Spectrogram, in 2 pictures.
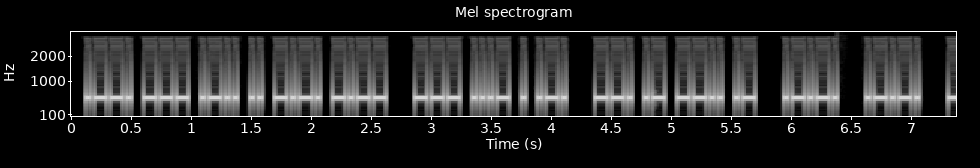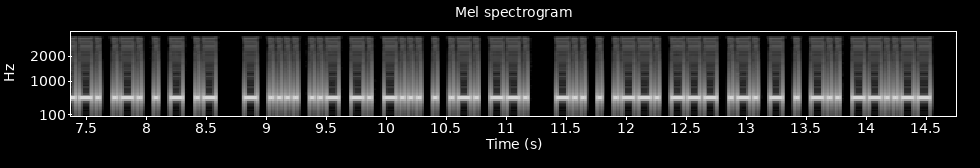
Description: Morse code, heard as a keyed tone, about 36 wpm, 550 Hz. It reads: POLICY OVER GAZA <AR> <AR> GRETA THUNBERG DEPORTED,
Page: news headlines in morse code at 35 wpm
